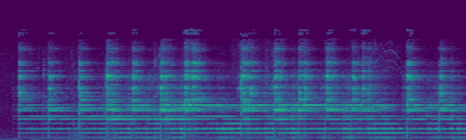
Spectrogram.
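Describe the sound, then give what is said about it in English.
A bell rings in a steady rhythm, standing in for a big church bell calling people to Sunday morning worship. Many bright, clanging strikes follow one another quickly, each leaving a shimmering ring. “it had a big bell on it. And somebody would get up there, and on Sunday morning, the day of worship, you would hear this all across the land.”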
